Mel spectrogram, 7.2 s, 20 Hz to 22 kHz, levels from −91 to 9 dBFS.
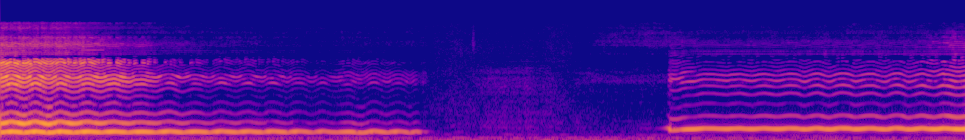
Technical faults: low-delay AAC compression

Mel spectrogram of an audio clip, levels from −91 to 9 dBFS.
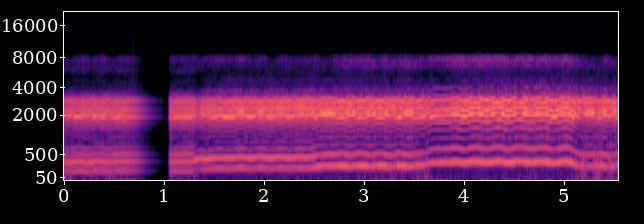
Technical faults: call audio freeze

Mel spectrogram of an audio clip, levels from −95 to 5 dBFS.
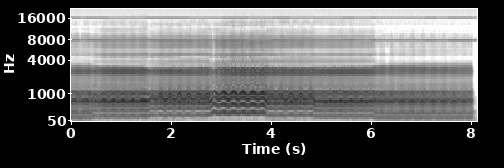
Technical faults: USB whine

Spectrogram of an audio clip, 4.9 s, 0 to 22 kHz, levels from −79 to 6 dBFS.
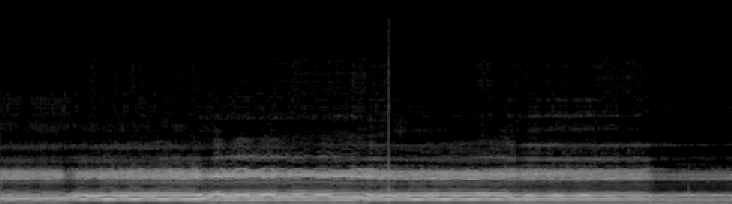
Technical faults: none

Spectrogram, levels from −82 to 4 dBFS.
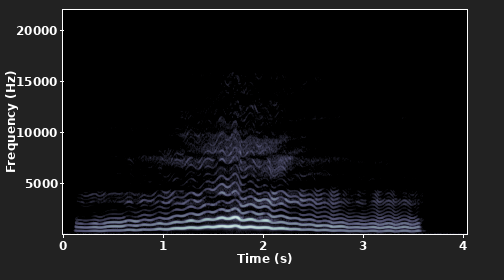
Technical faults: none

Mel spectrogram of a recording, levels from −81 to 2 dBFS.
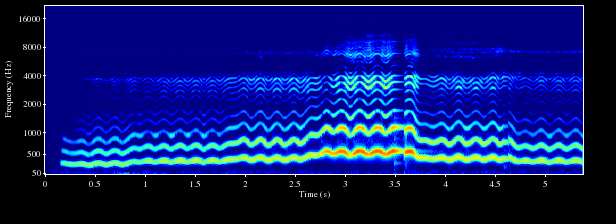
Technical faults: burst of packet loss; short concealed packet loss

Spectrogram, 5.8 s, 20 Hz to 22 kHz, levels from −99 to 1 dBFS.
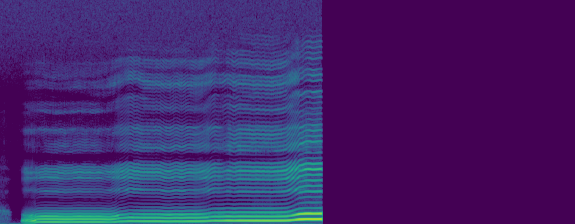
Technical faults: audio dropout to silence

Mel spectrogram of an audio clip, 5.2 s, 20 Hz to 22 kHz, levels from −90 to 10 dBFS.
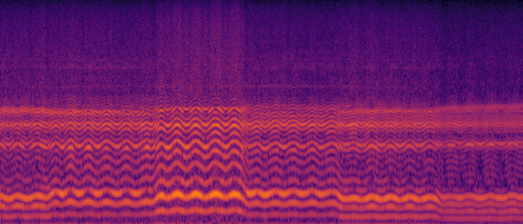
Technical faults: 1-bit DFPWM compression

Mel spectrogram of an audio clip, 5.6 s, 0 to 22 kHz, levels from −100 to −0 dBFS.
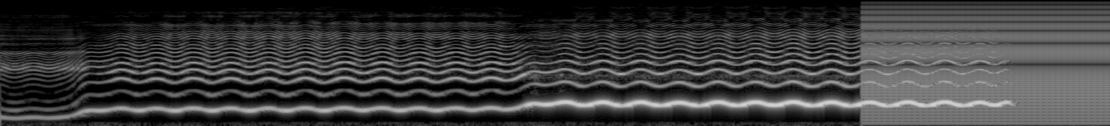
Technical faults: DECT cordless phone buzz

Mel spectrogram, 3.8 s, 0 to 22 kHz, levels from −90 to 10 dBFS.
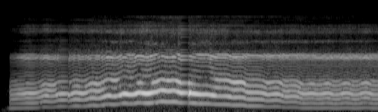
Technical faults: burst of packet loss

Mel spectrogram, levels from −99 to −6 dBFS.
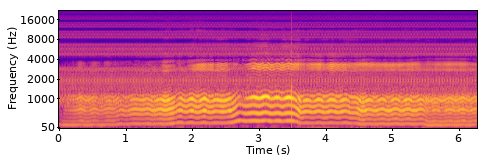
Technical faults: timecode bleed

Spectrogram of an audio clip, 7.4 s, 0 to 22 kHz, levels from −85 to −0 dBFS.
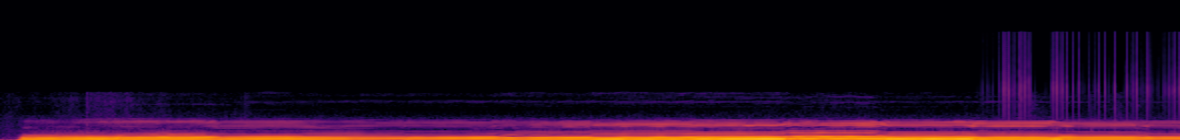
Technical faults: resampler restarted on every block

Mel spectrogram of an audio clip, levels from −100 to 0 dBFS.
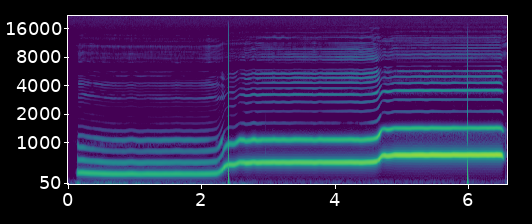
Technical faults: loud pop

